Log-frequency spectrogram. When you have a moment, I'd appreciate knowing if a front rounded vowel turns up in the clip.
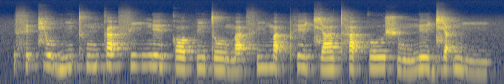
no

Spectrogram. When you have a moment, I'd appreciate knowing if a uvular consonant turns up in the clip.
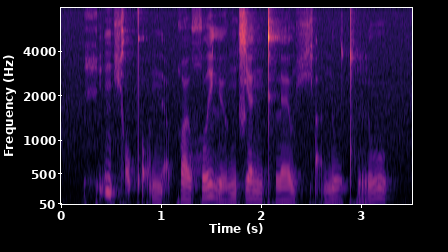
yes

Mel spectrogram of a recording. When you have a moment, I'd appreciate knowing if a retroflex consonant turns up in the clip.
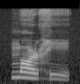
yes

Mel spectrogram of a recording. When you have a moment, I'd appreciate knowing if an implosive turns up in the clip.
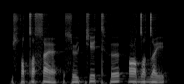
no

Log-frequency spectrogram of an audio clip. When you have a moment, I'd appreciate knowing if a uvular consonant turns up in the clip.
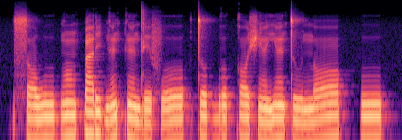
no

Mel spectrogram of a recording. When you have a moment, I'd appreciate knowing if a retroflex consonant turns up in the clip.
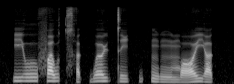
no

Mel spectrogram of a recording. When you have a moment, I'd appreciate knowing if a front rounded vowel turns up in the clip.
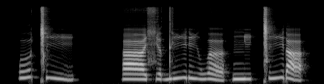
no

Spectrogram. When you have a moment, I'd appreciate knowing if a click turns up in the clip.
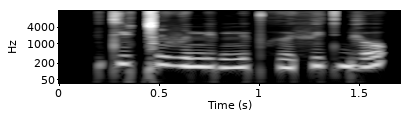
yes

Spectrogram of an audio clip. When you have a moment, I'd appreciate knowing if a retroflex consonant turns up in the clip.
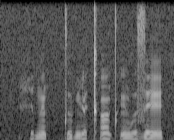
yes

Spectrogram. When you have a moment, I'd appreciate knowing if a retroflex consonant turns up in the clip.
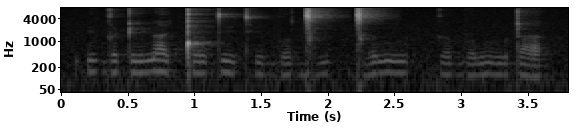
yes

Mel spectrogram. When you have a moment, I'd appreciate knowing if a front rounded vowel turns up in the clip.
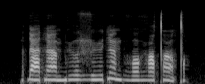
yes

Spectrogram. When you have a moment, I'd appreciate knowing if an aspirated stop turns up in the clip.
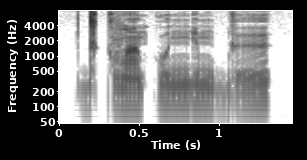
no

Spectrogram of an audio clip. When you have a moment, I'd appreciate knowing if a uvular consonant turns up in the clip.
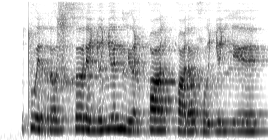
yes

